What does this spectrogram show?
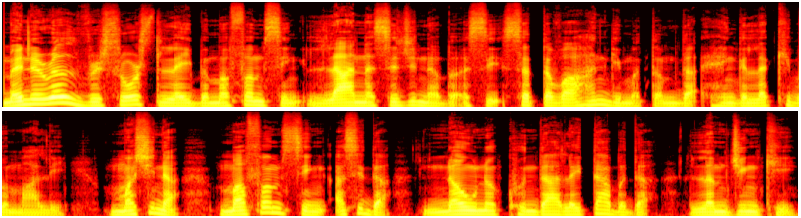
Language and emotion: Manipuri, neutral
